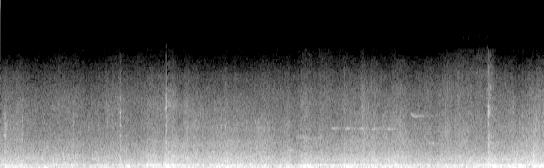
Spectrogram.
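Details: Honey bee colony being split in Michigan to head off swarming, giving a continuous, even drone of many wings, a low hum with a brighter overtone above, steady throughout with a few faint clicks.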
